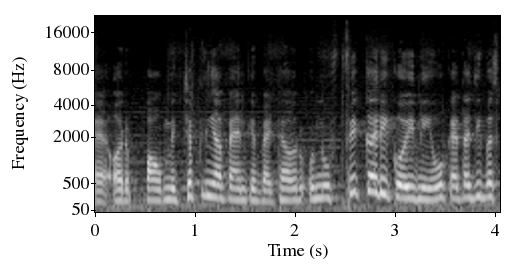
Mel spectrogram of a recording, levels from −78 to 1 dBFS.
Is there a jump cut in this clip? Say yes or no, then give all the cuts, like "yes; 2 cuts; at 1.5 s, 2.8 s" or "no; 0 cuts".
no; 0 cuts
